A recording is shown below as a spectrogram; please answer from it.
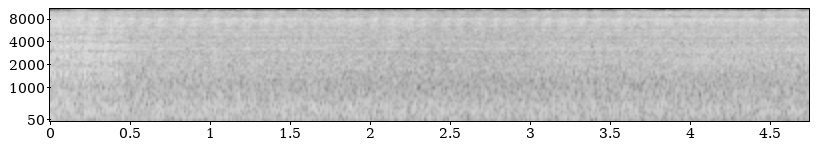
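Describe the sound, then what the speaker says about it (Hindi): A drone flies in a squad battle-royale video game, producing a loud, steady whirring rotor drone. It holds constant and unbroken throughout, with no speech over it. "उन्होंने ड्रोन हिट दिया था।"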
